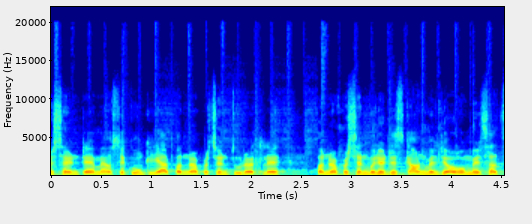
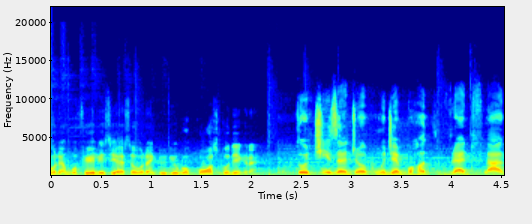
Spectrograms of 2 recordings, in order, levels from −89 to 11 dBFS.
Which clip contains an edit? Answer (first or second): second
